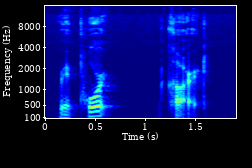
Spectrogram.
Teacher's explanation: Stop the air. Don't make the complete T.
